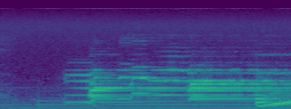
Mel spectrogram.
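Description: Short musical tag of a television commercial: after a near-silent first second, a few held notes start and change pitch in steps.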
